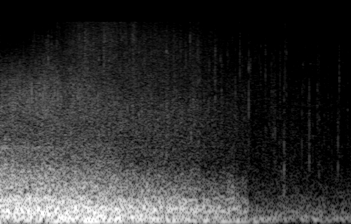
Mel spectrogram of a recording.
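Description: A fiery explosion roars and fades away.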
